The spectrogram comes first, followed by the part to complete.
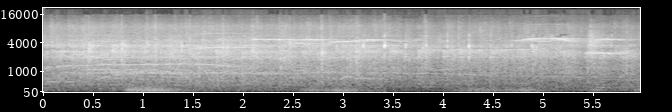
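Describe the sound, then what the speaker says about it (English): School crowd applauding first-year primary schoolchildren at an anti-bullying campaign assembly in Trinidad, a steady, fairly distant wash of many hands clapping across the whole stretch, with faint background chatter. "So let's give them a round of applause."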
